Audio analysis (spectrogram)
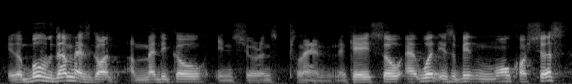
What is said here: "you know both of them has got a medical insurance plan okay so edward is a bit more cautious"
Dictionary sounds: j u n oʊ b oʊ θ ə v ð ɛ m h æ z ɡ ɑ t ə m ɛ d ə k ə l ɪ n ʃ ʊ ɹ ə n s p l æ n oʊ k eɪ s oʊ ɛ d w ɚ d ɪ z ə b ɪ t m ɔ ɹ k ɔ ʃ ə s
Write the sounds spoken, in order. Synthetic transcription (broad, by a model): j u n oʊ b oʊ f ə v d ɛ m h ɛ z ɡ ɑ t ə m ɛ d ə k ə l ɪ n ʃ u ɹ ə n s p l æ n oʊ k eɪ s oʊ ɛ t w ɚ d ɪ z ə b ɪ t m ɔ k ɔ ʃ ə s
